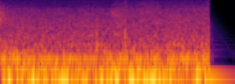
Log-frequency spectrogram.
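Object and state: Nothing is struck.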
